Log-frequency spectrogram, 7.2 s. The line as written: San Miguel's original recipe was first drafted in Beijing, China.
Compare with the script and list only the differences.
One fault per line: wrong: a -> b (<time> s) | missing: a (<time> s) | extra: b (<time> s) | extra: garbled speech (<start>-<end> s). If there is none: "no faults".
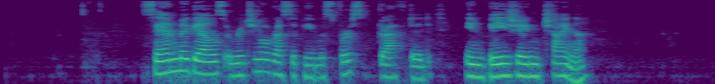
no faults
